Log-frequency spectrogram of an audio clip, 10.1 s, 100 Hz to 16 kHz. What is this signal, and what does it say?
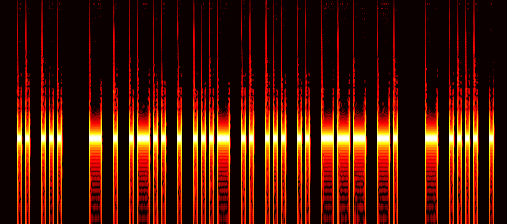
Morse code, heard as a keyed tone, about 16 wpm, 700 Hz. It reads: IS TELEVISION THE
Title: Sentences from Top 1000 Words - Review Part 6 - 15wpm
